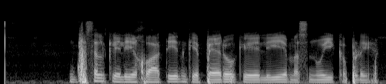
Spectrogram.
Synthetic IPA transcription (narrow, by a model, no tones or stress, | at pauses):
ɡʊsəlkeliexɐʋaːt̪iːnkepɛːɾõkeliemɐsnuːikɐpɽeː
